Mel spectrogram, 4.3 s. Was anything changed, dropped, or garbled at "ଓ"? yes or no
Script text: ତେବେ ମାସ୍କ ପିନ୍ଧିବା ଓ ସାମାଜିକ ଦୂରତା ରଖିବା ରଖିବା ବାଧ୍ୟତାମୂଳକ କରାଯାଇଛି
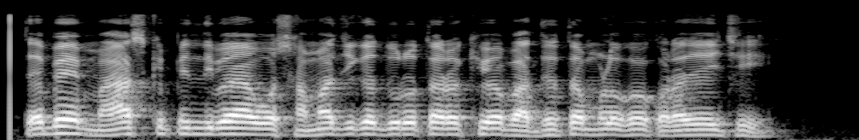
no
